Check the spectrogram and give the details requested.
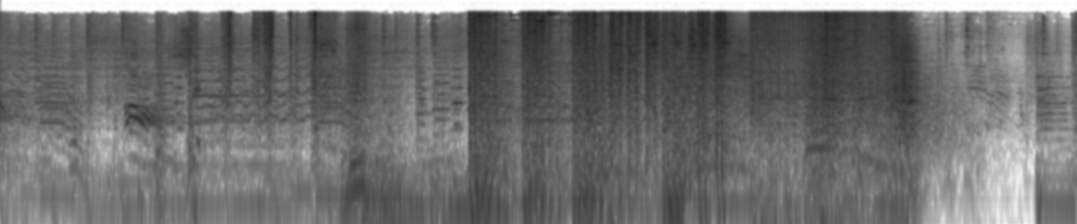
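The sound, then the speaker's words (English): Loud, rapid bursts of gunfire crackle in sync with a driving music track, volleys of shots piling up in a dense barrage before cutting off abruptly near the end. “we wanted the gunshots, the flashes of the gunshots, to be in sync with the music too.”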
